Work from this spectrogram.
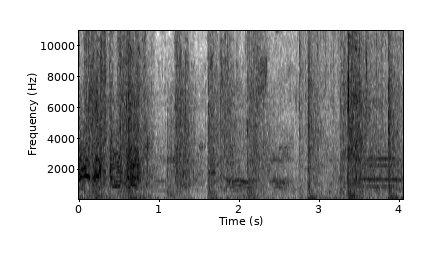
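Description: Katyusha rocket artillery fire in a war video game, a continuous rumbling barrage of overlapping launches and thuds, loud and dense throughout, with voices mixed in.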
